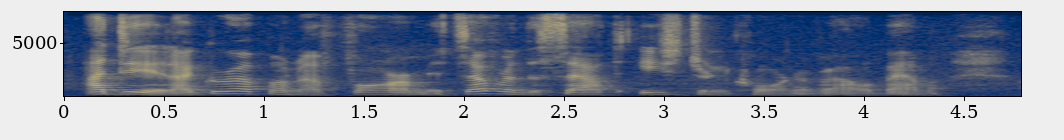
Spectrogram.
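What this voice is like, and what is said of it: Lower Alabama Southern accent. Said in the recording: “I am from Lower Alabama, as you can probably tell by my accent ... why is my accent so different from the South Carolina accents?”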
